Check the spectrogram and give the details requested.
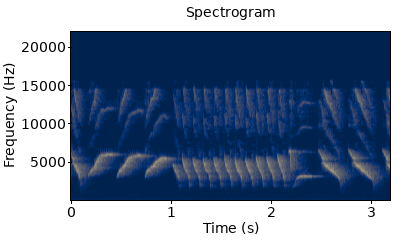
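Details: Pet canary, said to be happy and healthy, singing: a few sweeping whistled notes lead into a fast rolling trill, ending with sharp descending slurred notes, all high-pitched and continuous.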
